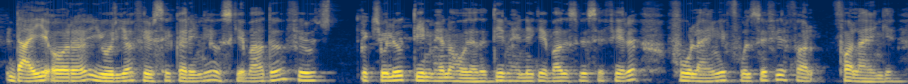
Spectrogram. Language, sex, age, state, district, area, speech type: Hindi, male, 18-30, Uttar Pradesh, Jaunpur, rural, spontaneous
